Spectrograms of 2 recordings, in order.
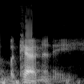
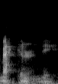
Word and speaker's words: McInerney: Vou utilizar aqui uma pronúncia escocesa, né? Essa é Mac, então é escocesa. McInerney seria uma pronúncia mais escocesa. Nos Estados Unidos ele é chamado de Larry McInerney, né?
